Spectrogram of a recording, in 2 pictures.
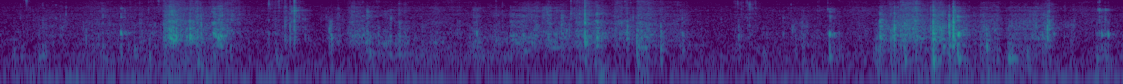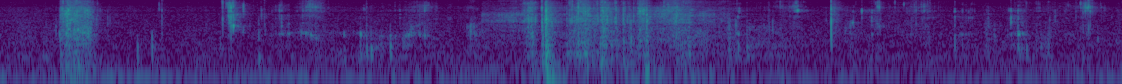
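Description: A person crunching and chewing fast food close to the microphone, with crunchy bites coming in clusters every second or two.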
